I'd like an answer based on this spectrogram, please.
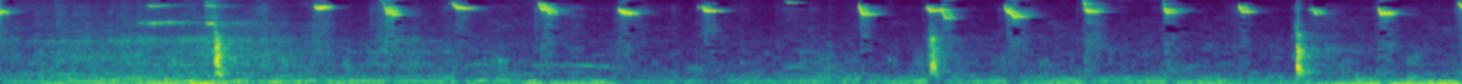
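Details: Squirrel calls used to lure squirrels for hunting: thin, high chirps that start sparse and become a regular series of clipped notes, over a low droning hum and occasional taps.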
